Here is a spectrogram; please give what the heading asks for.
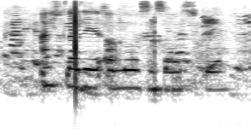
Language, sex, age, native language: Icelandic, female, 10, Icelandic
